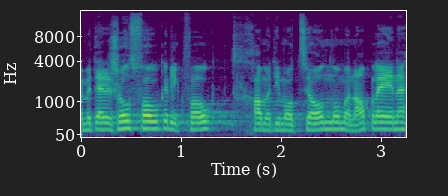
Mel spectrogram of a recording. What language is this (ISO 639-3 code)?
gsw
